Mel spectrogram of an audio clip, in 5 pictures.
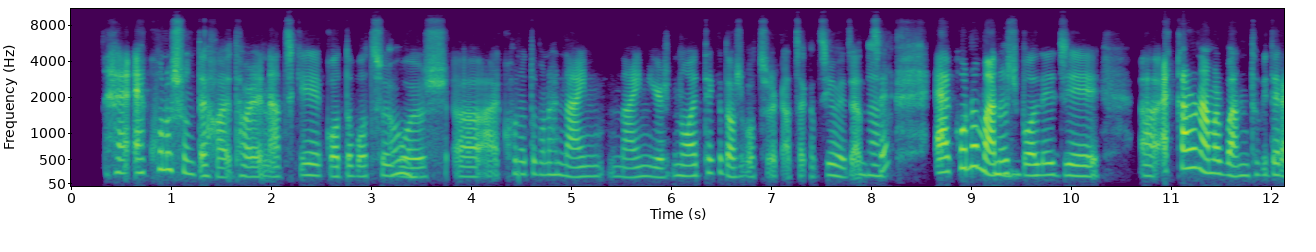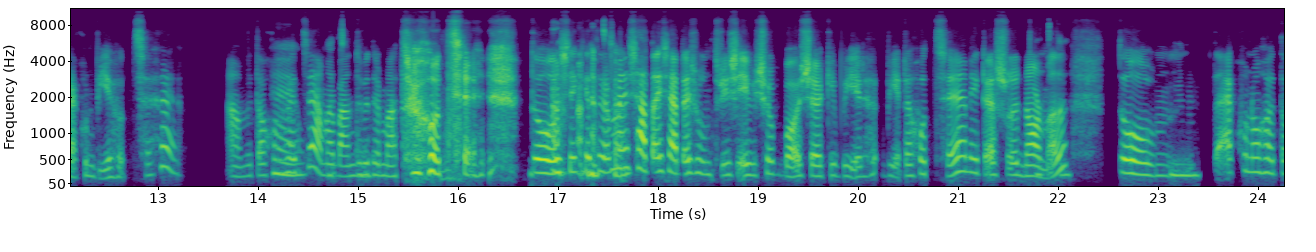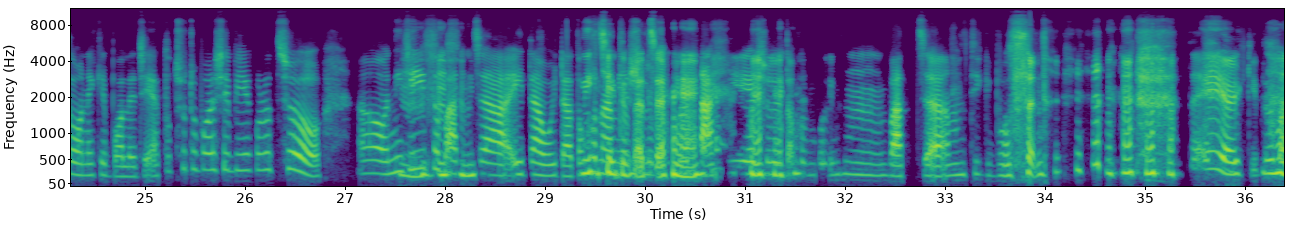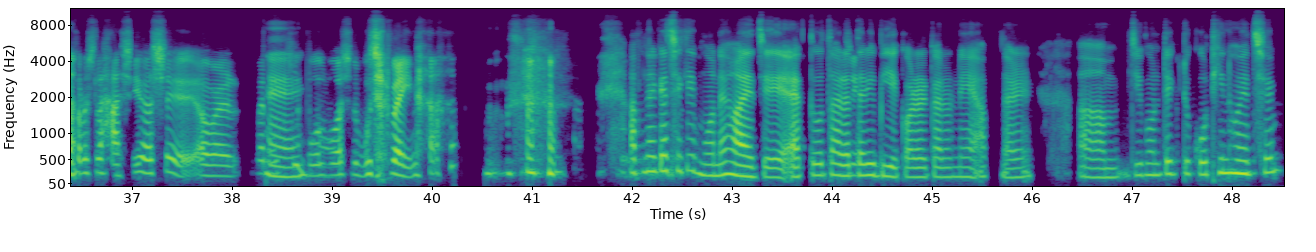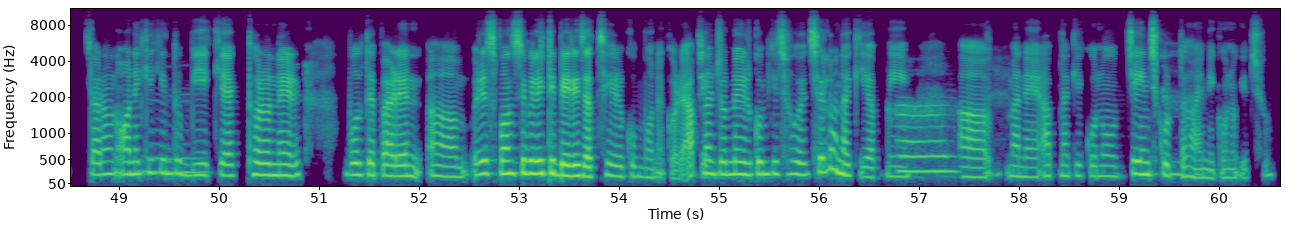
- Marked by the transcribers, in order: in English: "years"; laugh; laughing while speaking: "মাত্র হচ্ছে"; put-on voice: "এত ছোট বয়সে বিয়ে করেছ? অ নিজেই তো বাচ্চা"; laugh; laughing while speaking: "নিজেই তো বাচ্চা হ্যাঁ"; other background noise; giggle; laugh; laughing while speaking: "আসলে বুঝে পাই না"; giggle; other noise; tsk
- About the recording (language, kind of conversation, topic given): Bengali, podcast, আপনি যদি নিজের তরুণ বয়সের নিজেকে পরামর্শ দিতে পারতেন, তাহলে কী বলতেন?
